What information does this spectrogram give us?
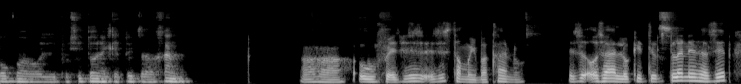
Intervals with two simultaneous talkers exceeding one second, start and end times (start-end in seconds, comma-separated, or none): none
